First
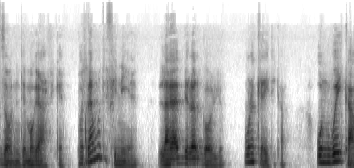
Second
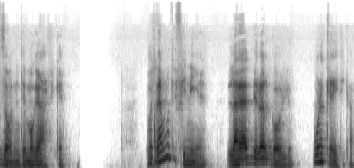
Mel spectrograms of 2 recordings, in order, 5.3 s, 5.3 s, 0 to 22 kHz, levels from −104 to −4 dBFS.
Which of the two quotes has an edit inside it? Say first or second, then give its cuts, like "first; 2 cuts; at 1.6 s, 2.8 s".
first; 1 cut; at 1.1 s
